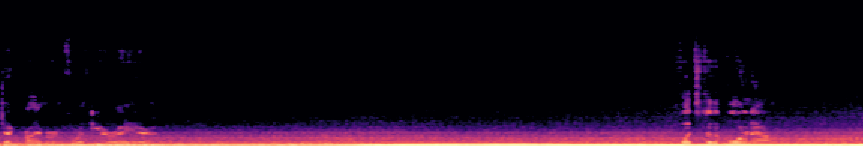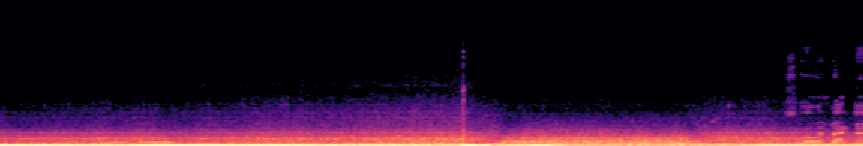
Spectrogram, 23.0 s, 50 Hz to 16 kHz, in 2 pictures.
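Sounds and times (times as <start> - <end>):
car engine at full throttle: 0.0 - 23.0.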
